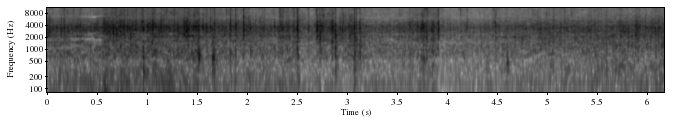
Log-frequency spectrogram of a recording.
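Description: Ford Ranger 2.2 diesel pickup's engine running at low revs as the truck creeps over felled bamboo, with many sharp crackles and snaps of dry bamboo and twigs breaking.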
